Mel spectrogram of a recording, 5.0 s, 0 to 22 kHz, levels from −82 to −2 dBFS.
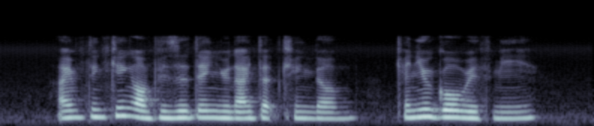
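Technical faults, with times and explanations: Throughout, mains buzz: a steady, raspy buzz sits under the speech at about 40 dB below it, built on the 50 Hz mains frequency. Its harsh edge comes from sharp switching spikes, such as those from a dimmer, a rectifier or an unshielded cable, that enter the signal twice per mains cycle. Those spikes carry a dense series of 50 Hz harmonics reaching up into the kilohertz range, so the buzz sounds rough rather than like a pure low hum.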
